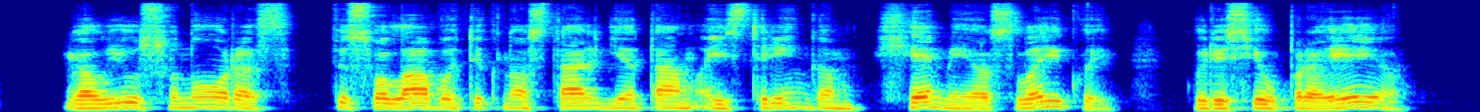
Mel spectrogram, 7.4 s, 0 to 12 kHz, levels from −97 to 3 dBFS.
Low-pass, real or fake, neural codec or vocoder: 10.8 kHz; real; none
